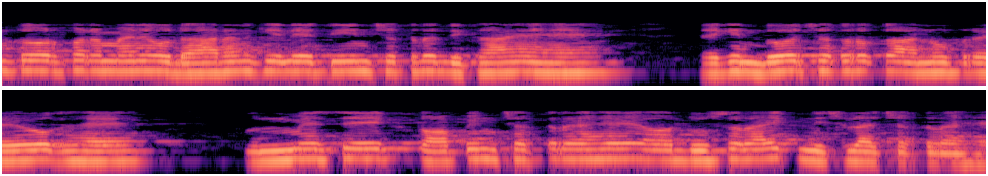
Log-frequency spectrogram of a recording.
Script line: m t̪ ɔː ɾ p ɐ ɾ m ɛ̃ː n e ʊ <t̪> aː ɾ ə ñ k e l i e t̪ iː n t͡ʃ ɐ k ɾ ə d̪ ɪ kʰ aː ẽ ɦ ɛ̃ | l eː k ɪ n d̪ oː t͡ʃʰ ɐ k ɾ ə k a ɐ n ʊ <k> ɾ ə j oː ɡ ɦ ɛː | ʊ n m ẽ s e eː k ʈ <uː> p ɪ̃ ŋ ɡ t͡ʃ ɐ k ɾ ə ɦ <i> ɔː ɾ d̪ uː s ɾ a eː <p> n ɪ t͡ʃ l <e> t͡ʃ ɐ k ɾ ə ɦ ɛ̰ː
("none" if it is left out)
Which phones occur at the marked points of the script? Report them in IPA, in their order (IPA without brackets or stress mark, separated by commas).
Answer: d̪, p, ɔː, ɛ, k, a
